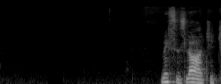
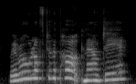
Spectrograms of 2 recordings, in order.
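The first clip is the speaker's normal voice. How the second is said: higher, fast cheery announcing; cheerful announcement; 9 semitones higher than usual. A narrator's reading. Dad telling his wife they're going out, fast cheery. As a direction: announce it brightly. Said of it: "he announced".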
